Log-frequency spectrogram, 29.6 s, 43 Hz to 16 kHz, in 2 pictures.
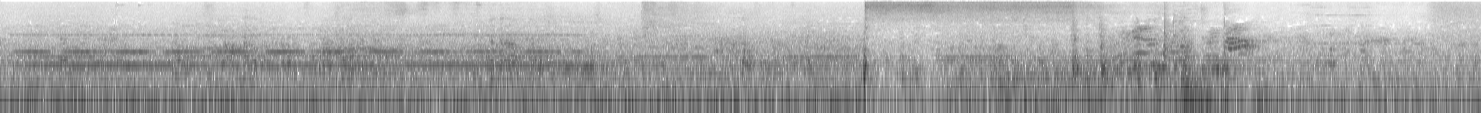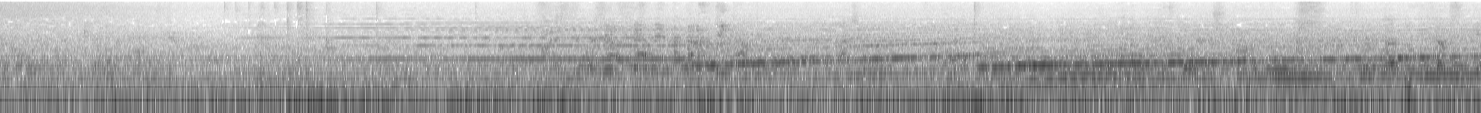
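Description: A Hankyu 8000 series Kobe Line limited express electric train running from Shinkaichi to Umeda, moving steadily with a continuous rumble and hiss, a burst of noise partway through, and rising whining motor tones as it accelerates; no talking.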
